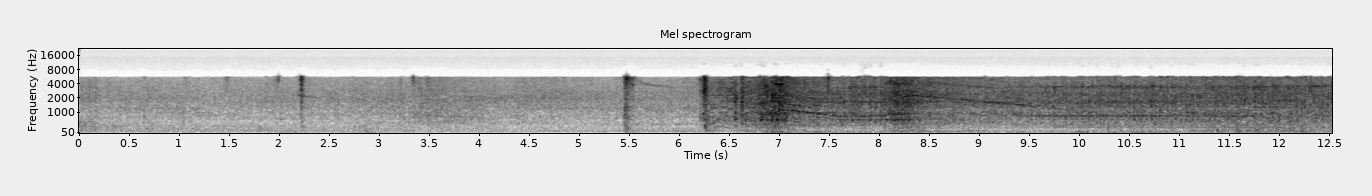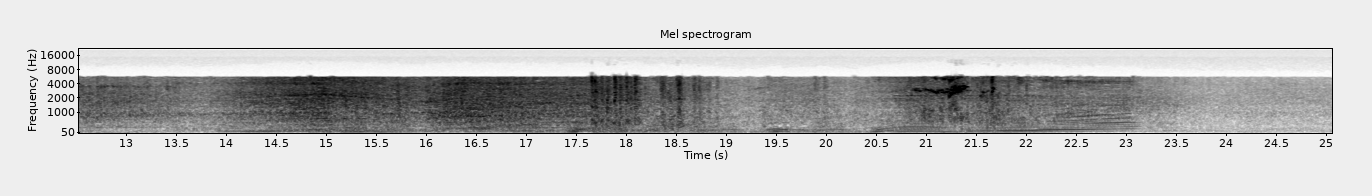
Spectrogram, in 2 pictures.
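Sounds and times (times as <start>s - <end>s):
vehicle engine starting and running: 6.2s - 23.6s.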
